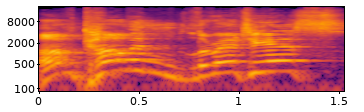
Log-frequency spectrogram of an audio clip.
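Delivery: put-on very high country-accent holler. A character charging through the halls with a knife, yelling in a country voice. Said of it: "It's hard to yell in the country voice".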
